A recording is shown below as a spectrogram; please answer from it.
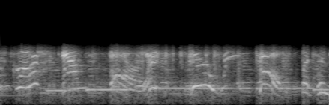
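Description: Children's cartoon soundtrack playing from a television: bouncy music with cartoon character voices singing over a held note. The sound is thin, cut off in the highs.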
